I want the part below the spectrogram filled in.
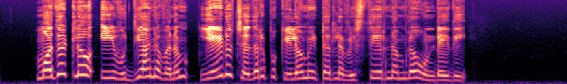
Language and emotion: Telugu, neutral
